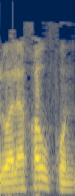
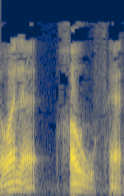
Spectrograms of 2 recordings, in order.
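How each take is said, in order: First: The last word ends with a nasal -un. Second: The last word ends with a bare -a. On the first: "مش هيقول" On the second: "فتح الفاء"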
